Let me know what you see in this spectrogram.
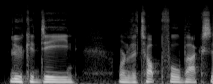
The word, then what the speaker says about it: Digne: Coutinho and Dina, you know, I think it's, or Dean, sorry, Luca Dean is how it's pronounced apparently.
